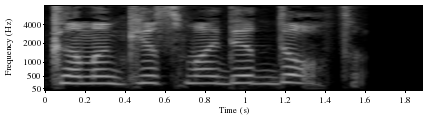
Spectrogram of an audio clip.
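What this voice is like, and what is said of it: Put-on Russian accent. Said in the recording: “That was a very good Russian accent. ... It was such a good Russian accent. ... It was terrible.”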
